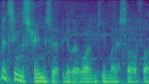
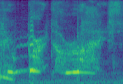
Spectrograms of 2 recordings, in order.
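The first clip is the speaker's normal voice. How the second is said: mock screaming. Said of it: "Screaming, just like".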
